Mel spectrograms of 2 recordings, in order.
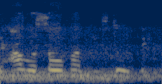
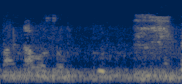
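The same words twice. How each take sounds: First: Plain. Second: Regretful whisper. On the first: Regretful aside about herself. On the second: Storyteller admitting her own mistake, whispered. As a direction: voice dropped to almost nothing. Regretful aside, repeated under breath. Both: Real, not acted.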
